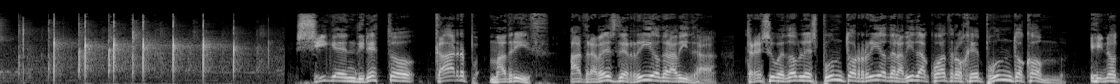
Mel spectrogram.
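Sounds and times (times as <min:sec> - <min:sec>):
audience applause: 0:00.0 - 0:02.9
speech: 0:03.1 - 0:11.1.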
